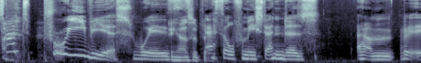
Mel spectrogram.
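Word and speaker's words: EastEnders: previous with Ethel from East Enders um mispronunciation he called her e standers yeah he called Benjamin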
